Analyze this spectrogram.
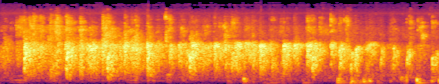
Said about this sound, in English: Let's give him a warm round of applause.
